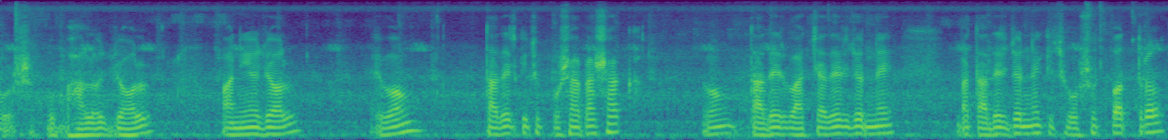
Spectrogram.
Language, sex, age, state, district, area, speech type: Bengali, male, 30-45, West Bengal, Howrah, urban, spontaneous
